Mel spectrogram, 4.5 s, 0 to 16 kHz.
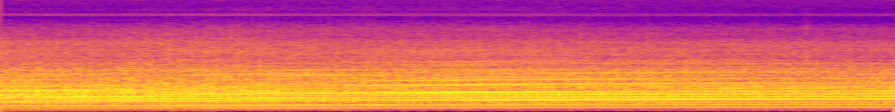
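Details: Off-road GMC Jimmy S15 truck on the road: a steady whirring drone with several tones rising slowly as it pulls. The transmission feels like it slips going into third. Driveline whine, source not pinned down.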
